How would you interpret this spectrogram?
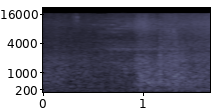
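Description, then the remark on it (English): Steady ocean surf washes onto a beach, a broad rushing roar that swells slightly near the end, with a breezy, wind-touched texture and no voices. “…”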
